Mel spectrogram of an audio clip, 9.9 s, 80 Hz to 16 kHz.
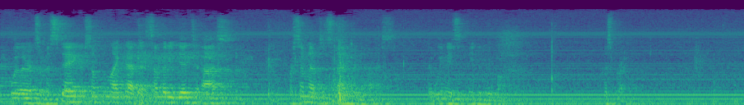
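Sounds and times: electrical mains hum: 0:00.0 - 0:09.9.

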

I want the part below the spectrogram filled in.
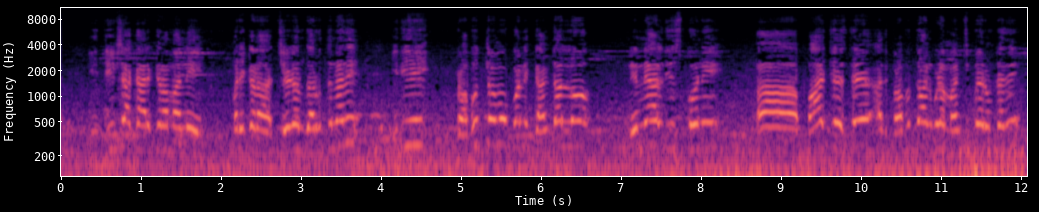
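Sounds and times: man speaking into microphones: 0:00.2 - 0:12.0.

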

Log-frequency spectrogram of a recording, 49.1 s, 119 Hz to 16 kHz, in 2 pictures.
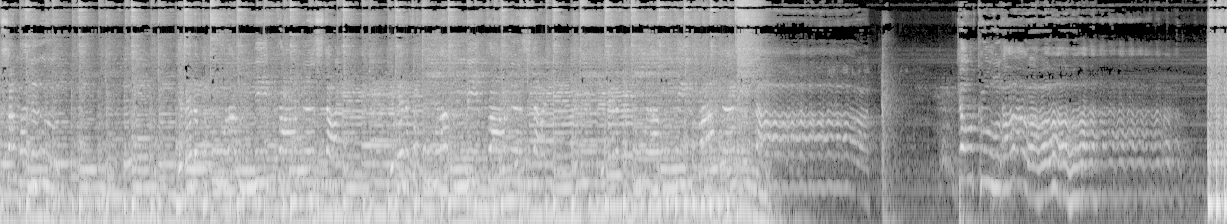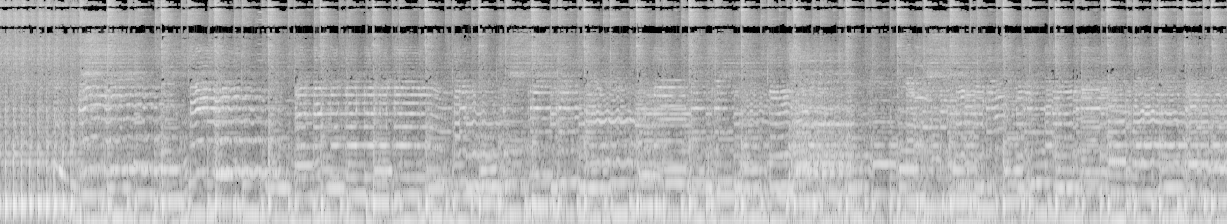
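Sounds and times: blues band playing: 0:00.0 - 0:15.7, 0:24.2 - 0:49.0
electric guitars: 0:00.0 - 0:15.7, 0:25.6 - 0:49.0
drums: 0:00.0 - 0:21.8, 0:23.4 - 0:49.0
drum roll: 0:24.2 - 0:30.4, 0:39.8 - 0:44.8
steady low note: 0:40.2 - 0:43.3.

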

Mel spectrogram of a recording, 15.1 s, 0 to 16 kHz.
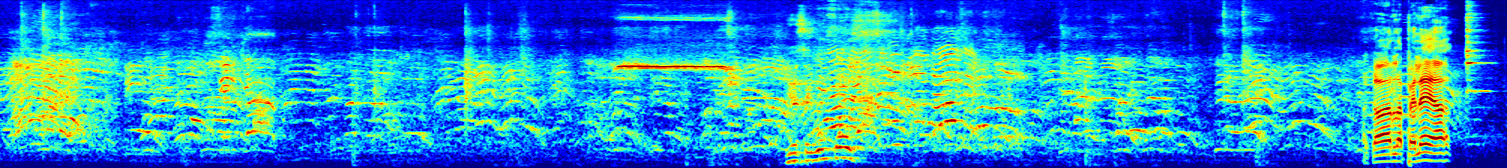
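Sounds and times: spectators shouting and talking: 0:00.0 - 0:15.0.

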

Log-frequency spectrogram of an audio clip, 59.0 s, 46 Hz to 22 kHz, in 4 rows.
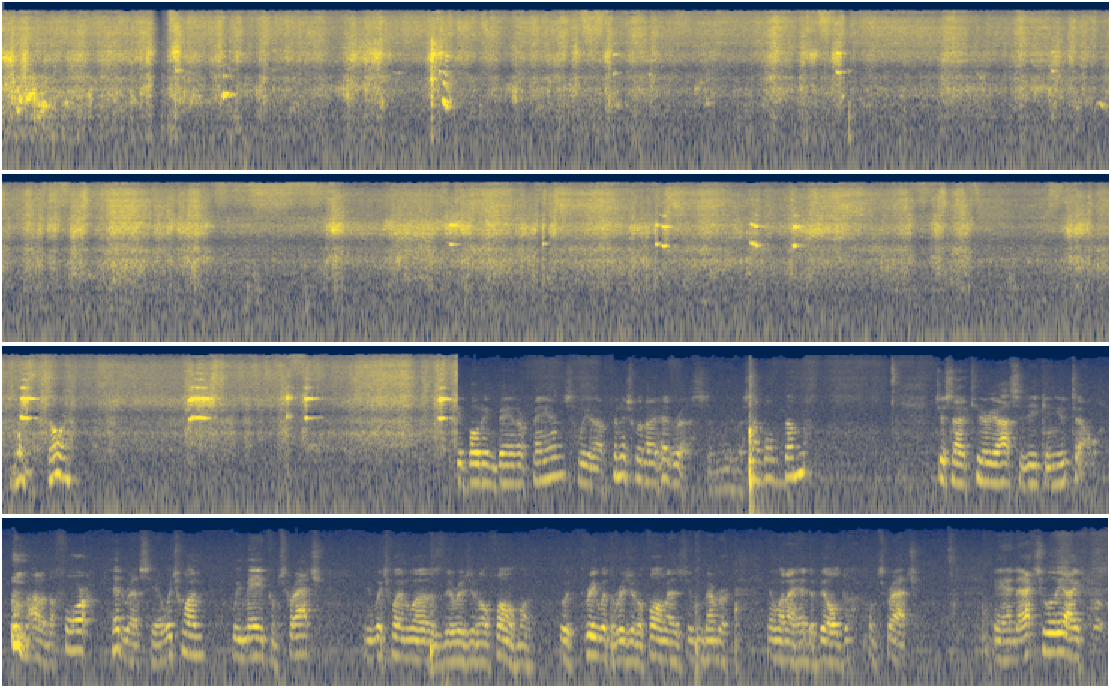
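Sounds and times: steam pops and spits: 0:00.0 - 0:35.6
steamer wand hissing: 0:00.0 - 0:35.6.

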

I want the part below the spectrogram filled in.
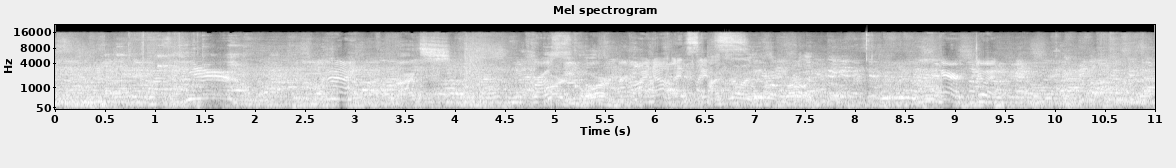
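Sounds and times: chatter of voices: 0:00.0 - 0:11.0.

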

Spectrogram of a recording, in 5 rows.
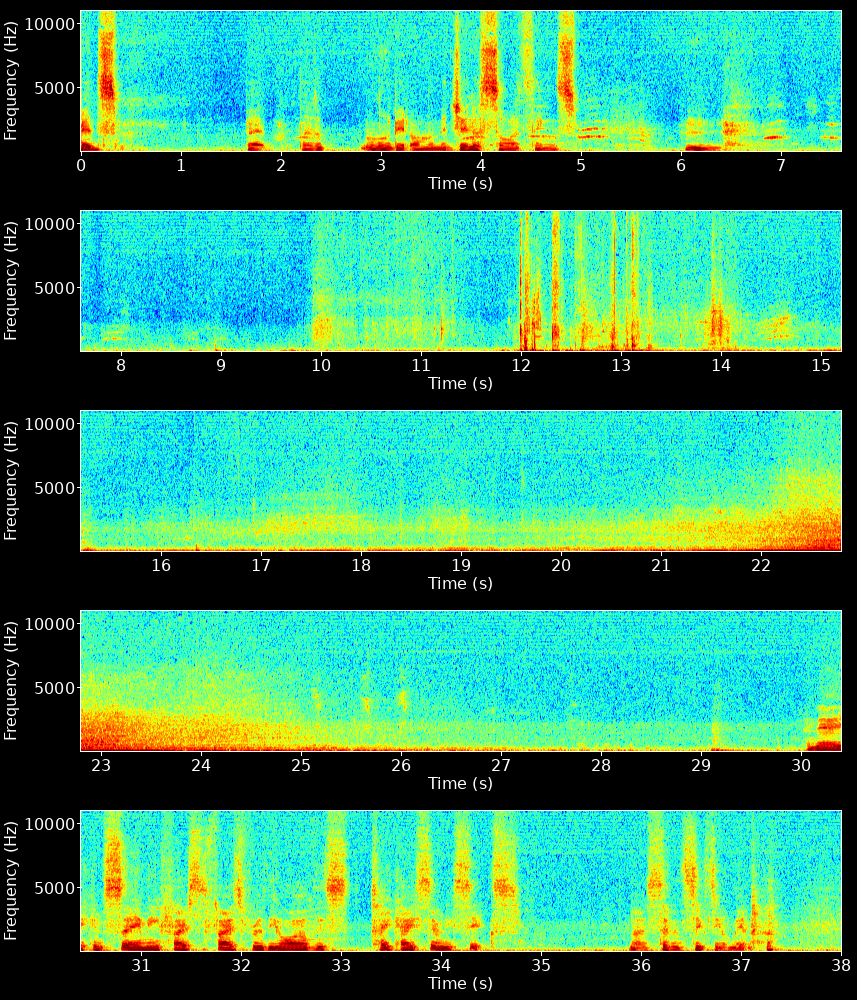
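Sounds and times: vehicle passing by: 0:18.8 - 0:27.1.

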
